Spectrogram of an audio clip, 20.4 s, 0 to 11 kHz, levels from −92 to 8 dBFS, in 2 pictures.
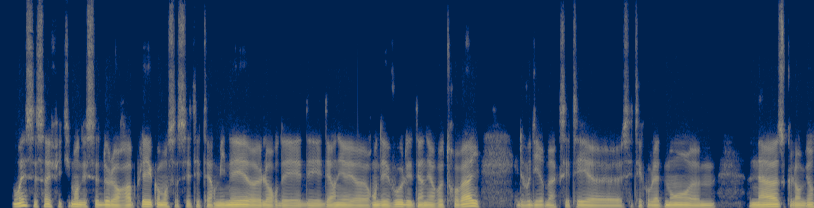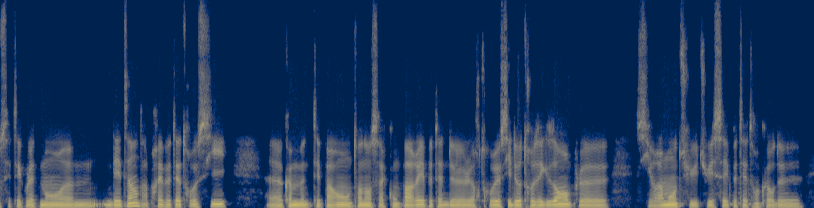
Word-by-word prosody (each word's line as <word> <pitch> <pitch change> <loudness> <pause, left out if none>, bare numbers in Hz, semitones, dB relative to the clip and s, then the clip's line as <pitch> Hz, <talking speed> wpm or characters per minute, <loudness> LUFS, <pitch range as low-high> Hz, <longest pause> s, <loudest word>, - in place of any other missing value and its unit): Ouais, 135 +6 +4
c'est 150 -9 -3
ça 120 +3 0
effectivement, 110 -1 0
d'essayer 100 0 -1
de 100 - +3
leur 95 -2 +3
rappeler 105 +4 +2
comment 95 -1 +2
ça 95 - -7
s'était - - -5
terminé, 90 +3 +3
heu, 90 -3 +3
lors 90 +1 0
des 85 -1 -2
des 85 +1 -3
derniers, 90 +2 0
heu, 85 -1 -1
rendez-vous, 95 +4 +1
les 95 -3 0
dernières 95 +1 0
retrouvailles 110 +8 +3 0.5
et - - -14
de - - -4
vous 90 - -1
dire, 95 +1 -2
bah, 85 -3 -2
que - - -15
c'était, 90 0 -2
heu, 80 -2 -2
c'était - - -9
complètement, 95 +1 0
heu, 85 0 -1 0.4
naze, 100 +4 +3
que - - -7
l'ambiance 90 +2 -1
était - - -5
complètement, 95 +1 +1
hem, 85 0 -1
déteinte. 125 +9 +1
Après 110 -2 -3
peut-être 100 0 -1
aussi, 110 +4 0 0.5
heu, 90 0 -2
comme 95 -3 +2
tes - - -2
parents 100 +1 +2
ont - - -1
tendance 95 0 +1
à 90 - -2
comparer, 95 +3 +1
peut-être 95 -2 -3
de 95 +1 -1
leur 90 0 0
trouver 100 -1 -1
aussi 95 0 0
d'autres 95 -1 0
exemples, 105 +5 +3
heu, 90 -1 0 0.3
si - - -10
vraiment 90 +6 +4
tu 95 -2 -5
tu 90 - -4
essaies 90 +2 -3
peut-être 90 0 -6
encore 90 0 -3
de 85 -1 -4
95 Hz, 200 wpm, -21 LUFS, 90-100 Hz, 0.5 s, Ouais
